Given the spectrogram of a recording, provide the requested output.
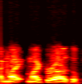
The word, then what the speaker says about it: mycorrhizal: And can you correct me on that pronunciation? Yeah, mycorrhizal fungi.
